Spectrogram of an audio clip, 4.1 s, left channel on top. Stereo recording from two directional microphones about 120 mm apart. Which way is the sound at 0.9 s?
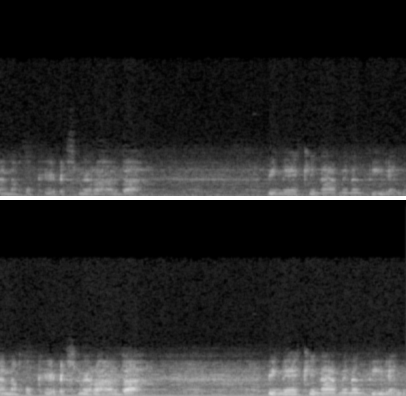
30° left (ahead or behind).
